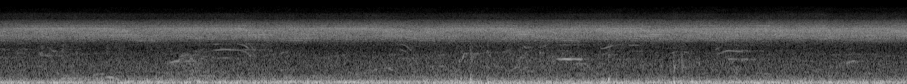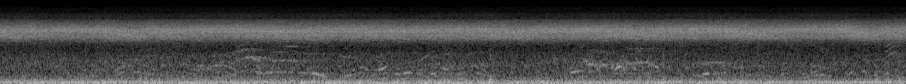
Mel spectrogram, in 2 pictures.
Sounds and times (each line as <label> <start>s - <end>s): Cicada Swarm 0.0s - 18.1s
traffic 0.0s - 18.1s
soccer game 4.0s - 7.6s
